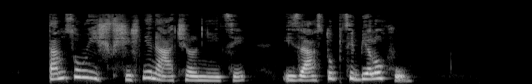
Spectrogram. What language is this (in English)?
Czech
